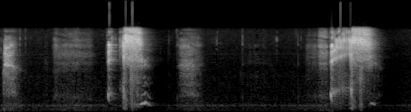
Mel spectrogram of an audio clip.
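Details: Female sneezing fit: a rapid run of sharp sneezes in clustered bursts, including quadruples, with brief inhalations between.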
